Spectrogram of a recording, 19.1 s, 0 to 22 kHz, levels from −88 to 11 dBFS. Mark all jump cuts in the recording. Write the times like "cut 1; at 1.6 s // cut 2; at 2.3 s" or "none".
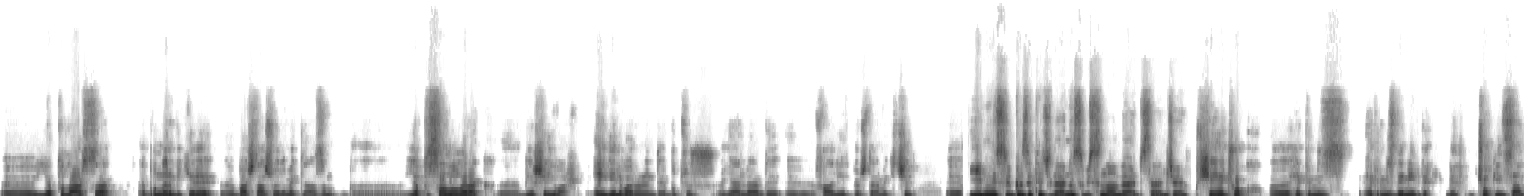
cut 1; at 12.0 s // cut 2; at 14.9 s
